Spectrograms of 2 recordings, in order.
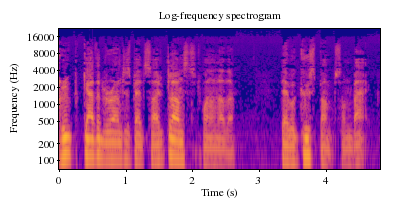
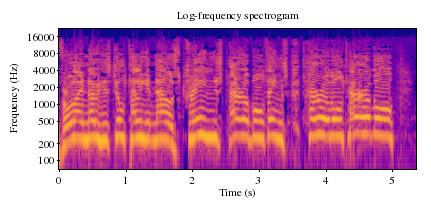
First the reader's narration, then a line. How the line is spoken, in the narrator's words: he screamed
